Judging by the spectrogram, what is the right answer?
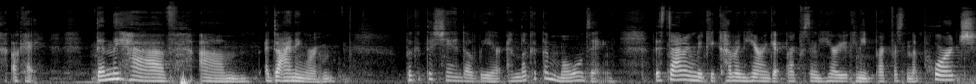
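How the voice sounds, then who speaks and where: A woman with a very deep, low voice talks at a fairly quick pace in an animated tone with lively intonation. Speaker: vlogger. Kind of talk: casual walking tour vlog. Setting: indoors and outdoors at a bed and breakfast. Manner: loud; chatty, animated.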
